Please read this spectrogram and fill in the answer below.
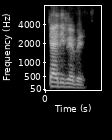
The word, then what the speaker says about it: Carybebe: Carrie Baby. – Yes, that's correct. So it's pronounced C A R Y, mm -hmm. – and then the word, the other word is B E B E, all together.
